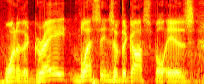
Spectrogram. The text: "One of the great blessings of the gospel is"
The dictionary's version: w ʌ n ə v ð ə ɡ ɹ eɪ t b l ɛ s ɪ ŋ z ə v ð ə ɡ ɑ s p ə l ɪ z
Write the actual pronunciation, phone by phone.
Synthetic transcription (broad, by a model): w ʌ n ə v ð ə ɡ ɹ eɪ t b l ɛ s ɪ ŋ z ə v ð ə ɡ ɑ s p l ɪ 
